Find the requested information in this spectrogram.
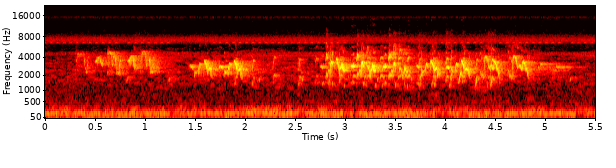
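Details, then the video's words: Sooty-headed bulbul kept as a two-year-old lure bird gives short bursts of bright twittering, then a longer, louder, jumbled chattering phrase, over a constant high hiss and a low hum. "Pikat burung kutilang , burung kutilang pikat umur 2 tahun"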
